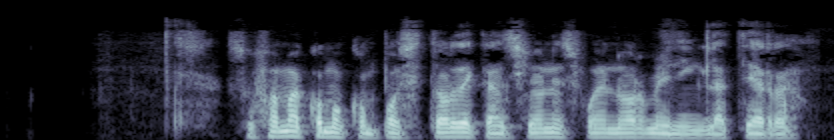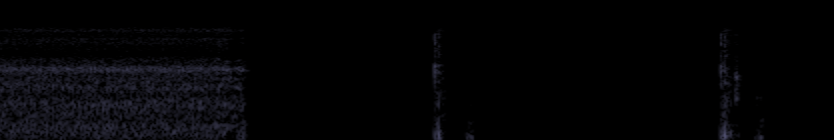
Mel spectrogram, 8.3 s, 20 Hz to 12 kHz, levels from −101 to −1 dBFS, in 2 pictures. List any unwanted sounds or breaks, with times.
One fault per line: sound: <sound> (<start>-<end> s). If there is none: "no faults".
no faults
